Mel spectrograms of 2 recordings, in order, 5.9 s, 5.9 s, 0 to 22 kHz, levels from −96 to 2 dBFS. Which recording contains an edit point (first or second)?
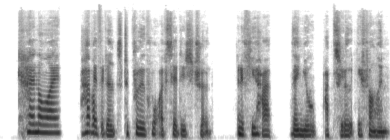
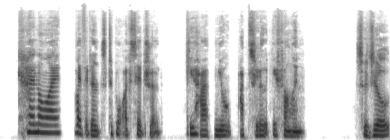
second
